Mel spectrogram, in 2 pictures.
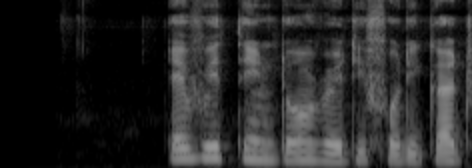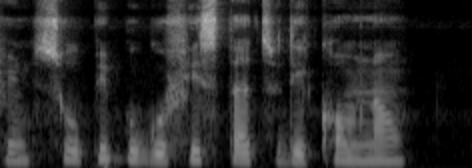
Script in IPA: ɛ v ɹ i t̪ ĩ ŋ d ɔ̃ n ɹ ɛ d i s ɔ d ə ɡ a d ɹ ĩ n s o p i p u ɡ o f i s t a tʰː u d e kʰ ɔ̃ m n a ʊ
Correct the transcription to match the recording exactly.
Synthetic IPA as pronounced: ɛ v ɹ i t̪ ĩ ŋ d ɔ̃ n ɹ ɛ d i f ɔ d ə ɡ a d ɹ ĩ n s o p i p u ɡ o f i s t a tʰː u d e kʰ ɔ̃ m n a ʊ

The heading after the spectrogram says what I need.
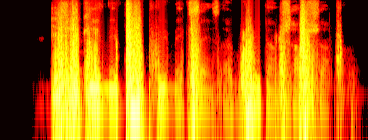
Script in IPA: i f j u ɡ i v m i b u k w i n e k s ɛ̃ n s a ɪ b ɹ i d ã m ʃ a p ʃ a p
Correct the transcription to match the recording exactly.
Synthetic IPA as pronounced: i f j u ɡ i v m i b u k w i m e k s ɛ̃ n s a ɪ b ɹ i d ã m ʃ a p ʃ a p

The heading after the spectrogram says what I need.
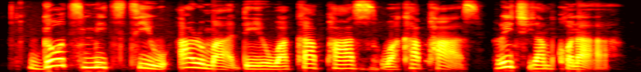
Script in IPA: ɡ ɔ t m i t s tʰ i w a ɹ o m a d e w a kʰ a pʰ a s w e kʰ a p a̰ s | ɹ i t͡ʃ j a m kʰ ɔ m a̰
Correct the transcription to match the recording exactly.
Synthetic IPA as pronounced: ɡ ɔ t m i t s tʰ i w a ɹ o m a d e w a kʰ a pʰ a s w a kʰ a pʰ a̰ s | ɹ i t͡ʃ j a m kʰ ɔ n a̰

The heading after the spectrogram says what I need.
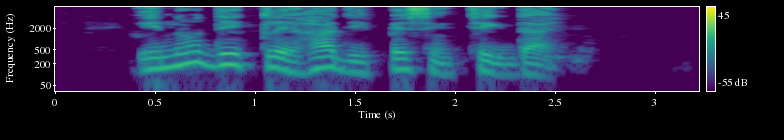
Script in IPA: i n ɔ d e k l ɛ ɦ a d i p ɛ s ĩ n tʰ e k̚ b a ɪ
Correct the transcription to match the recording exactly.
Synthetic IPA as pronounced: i n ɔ d e k l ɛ ɦ a d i p ɛ s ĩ n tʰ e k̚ d a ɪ

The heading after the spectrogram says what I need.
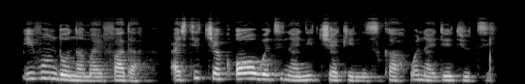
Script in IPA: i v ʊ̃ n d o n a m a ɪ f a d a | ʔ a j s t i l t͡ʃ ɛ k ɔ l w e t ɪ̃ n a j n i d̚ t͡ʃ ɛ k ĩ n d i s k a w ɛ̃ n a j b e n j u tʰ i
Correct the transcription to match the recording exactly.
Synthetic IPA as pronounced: i v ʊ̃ n d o n a m a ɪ f a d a | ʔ a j s t i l t͡ʃ ɛ k ɔ l w e t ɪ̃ n a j n i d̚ t͡ʃ ɛ k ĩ n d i s k a w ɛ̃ n a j d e d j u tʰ i

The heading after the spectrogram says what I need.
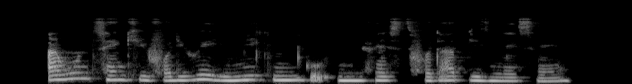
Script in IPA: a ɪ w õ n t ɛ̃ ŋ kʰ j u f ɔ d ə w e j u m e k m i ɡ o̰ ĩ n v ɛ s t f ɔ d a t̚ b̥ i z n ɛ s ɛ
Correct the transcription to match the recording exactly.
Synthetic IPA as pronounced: a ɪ w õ n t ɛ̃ ŋ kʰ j u f ɔ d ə w e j u m e k m i ɡ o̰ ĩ n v ɛ s t f ɔ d a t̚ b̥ i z n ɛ s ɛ

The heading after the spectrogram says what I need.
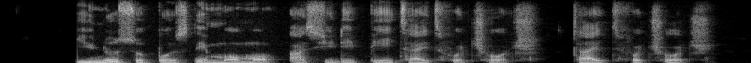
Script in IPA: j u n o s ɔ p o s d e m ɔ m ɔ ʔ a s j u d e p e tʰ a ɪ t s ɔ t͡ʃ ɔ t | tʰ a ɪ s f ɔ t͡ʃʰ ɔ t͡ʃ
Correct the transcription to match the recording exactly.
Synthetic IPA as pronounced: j u n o s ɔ p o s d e m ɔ m ɔ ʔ a s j u d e p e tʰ a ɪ t f ɔ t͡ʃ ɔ t͡ʃ | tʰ a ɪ t f ɔ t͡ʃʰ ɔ t͡ʃ

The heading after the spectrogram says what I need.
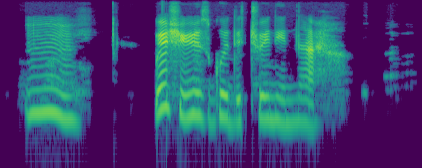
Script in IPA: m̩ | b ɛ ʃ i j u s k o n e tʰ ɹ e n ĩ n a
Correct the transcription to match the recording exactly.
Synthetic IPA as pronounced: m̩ | w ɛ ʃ i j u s ɡ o d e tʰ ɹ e n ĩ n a

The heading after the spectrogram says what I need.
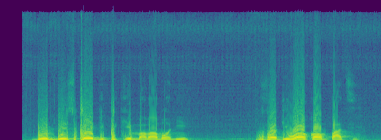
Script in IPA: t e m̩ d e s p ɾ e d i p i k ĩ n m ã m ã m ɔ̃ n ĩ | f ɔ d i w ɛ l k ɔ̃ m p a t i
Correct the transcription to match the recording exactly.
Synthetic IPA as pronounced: d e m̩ d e s p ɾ e d i p i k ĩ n m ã m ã m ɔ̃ n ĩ | f ɔ d i w ɛ l k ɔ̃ m p a t i

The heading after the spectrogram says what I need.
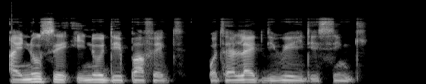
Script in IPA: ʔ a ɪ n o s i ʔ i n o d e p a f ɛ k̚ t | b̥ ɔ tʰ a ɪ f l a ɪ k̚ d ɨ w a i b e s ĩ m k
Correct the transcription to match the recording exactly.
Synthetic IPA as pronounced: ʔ a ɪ n o s e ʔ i n o d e p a f ɛ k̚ t | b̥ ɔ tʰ a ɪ l a ɪ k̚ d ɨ w e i d e s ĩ ŋ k

